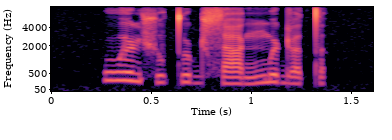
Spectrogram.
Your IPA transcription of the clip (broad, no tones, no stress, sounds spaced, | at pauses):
w ɯ ɳ ʃ u t̪ u ɖ s a ŋ͡m ɯ ɖ ʌ t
